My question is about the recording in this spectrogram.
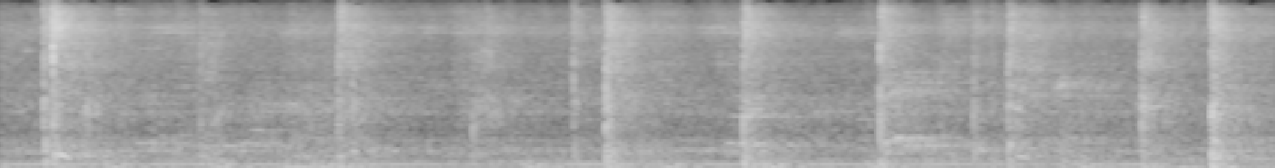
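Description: Punches and kicks landing on hanging heavy bags: sharp slaps and thuds at irregular intervals, roughly one every second, with a steady low hum underneath.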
